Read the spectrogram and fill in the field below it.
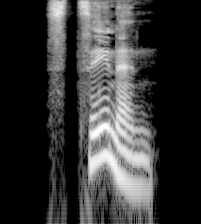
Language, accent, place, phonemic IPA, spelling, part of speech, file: German, Germany, Berlin, /ˈst͡seːnən/, Szenen, noun, De-Szenen.ogg
- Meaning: plural of Szene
